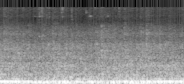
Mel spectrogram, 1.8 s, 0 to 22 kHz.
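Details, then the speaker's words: GAZ-69A, first start after crankshaft replacement, running on electronic ignition; deep even low idle with a soft steady pulse, no tapping or stumbling, healthy. "когда с электронным зажиганием как работает вот это номер а оно все равно работает"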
